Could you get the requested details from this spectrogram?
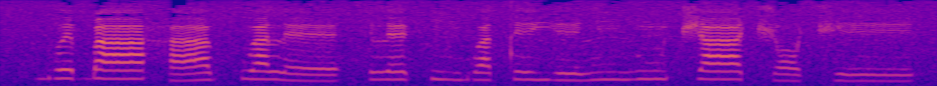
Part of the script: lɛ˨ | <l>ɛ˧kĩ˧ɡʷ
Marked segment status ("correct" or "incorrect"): correct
